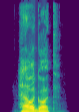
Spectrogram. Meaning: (noun) 1. God, the Lord 2. crucifix (statue of Jesus on the cross); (interjection) 1. good Lord! (expression of being startled or scared) 2. damn! (expression of frustration)
- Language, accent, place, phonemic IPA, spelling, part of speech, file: German, Germany, Berlin, /ˈhɛrɡɔt/, Herrgott, noun / interjection, De-Herrgott.ogg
